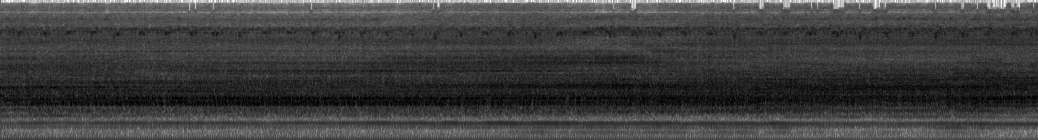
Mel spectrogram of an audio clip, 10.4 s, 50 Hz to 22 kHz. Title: BMW E90 323i 2009, Strange noise from engine.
